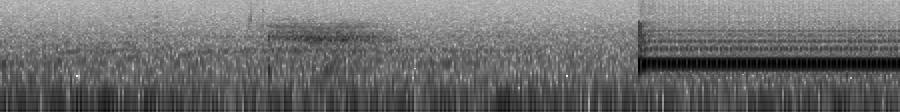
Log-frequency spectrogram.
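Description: Quiet background noise, then a loud, steady telephone ring tone cuts in abruptly near the end and holds unbroken, heard through the line while a live radio show connects a phone call to guests.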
